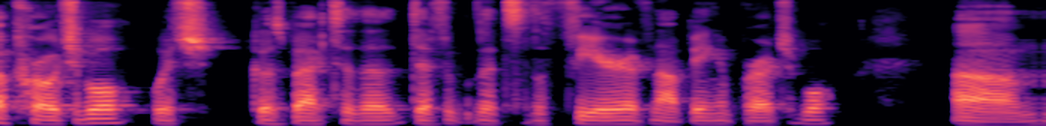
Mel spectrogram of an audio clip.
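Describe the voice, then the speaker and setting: A man speaks in a very deep, low voice with a dark, mellow tone, monotone and flat. His pace is moderate, and the recording is very clean with a silent background. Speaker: singer-songwriter. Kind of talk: casual chat.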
